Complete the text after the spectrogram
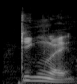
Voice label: "gingleih", Cantonese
